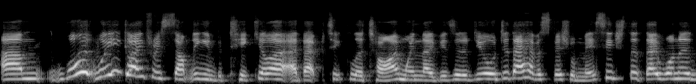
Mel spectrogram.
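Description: A woman's high voice with an Australian accent, lively intonation, hardly any pauses and a very fast pace. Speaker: spirituality podcast host. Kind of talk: casual interview.

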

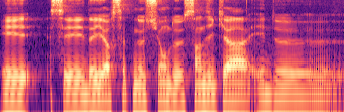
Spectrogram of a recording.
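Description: This man's voice has a dark, mellow tone, a medium pitch and fairly even intonation. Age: young. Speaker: independent journalist. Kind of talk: interview.

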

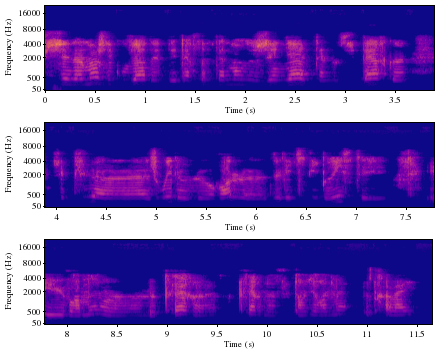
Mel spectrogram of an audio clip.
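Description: Her intonation is monotone and flat. The woman's pitch is medium, with big swings in loudness. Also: moderate pace. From France, Bordeaux. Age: 20s. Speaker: HR work-study student. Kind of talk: interview. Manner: hesitant with fillers.

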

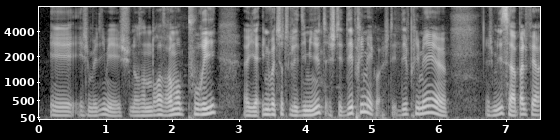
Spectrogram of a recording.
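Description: Very fast speech comes from a man at medium pitch, with ordinary pitch variation. The recording is very clean, the background silent. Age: 20s. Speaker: entrepreneur. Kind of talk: interview. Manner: hesitant, many fillers.

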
